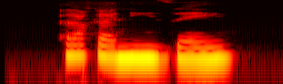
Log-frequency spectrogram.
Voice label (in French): "organiser", French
